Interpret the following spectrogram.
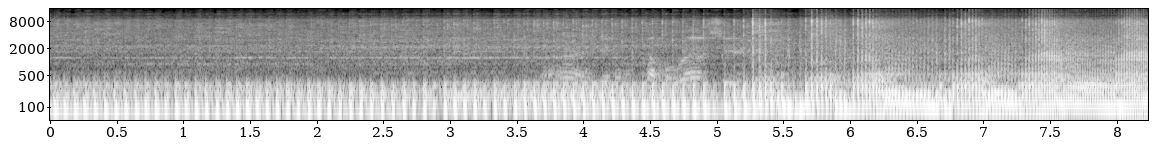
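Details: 2022 Yamaha TTR110 pit bike with full Pro Circuit exhaust, just started and warming up: fast even idle about three pulses a second through the loud aftermarket pipe, then throttle blips; normal idle.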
